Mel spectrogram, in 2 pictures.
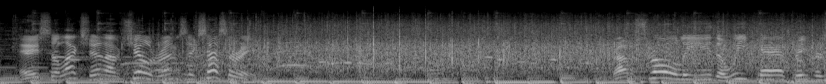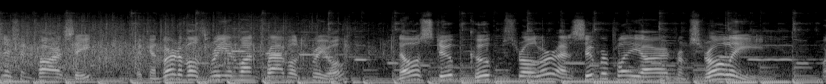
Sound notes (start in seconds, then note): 2.3 audience applauding; 3.3 upbeat music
